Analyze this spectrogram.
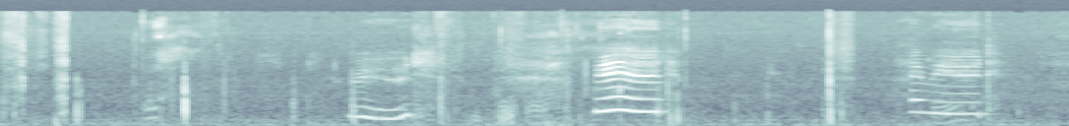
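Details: Sad dog missing its owners gives three short, wavering tonal howls, each about half a second, spaced roughly two seconds apart, with scattered clicks and knocks between them.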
